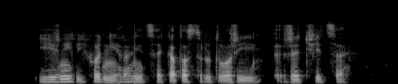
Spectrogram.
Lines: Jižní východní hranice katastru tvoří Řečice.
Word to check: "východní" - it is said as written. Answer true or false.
true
